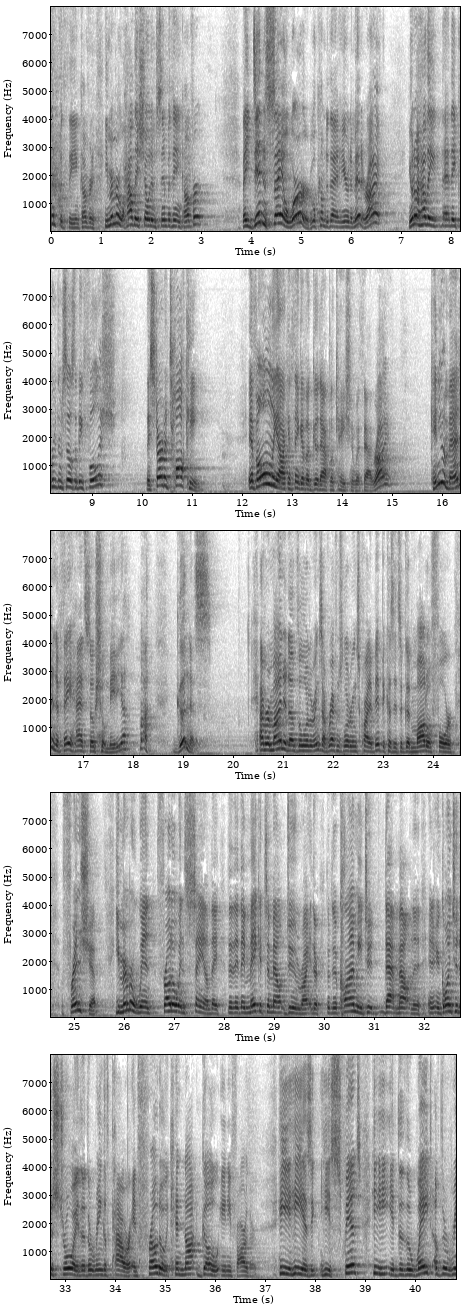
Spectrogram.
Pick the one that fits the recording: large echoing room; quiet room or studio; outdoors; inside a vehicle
large echoing room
